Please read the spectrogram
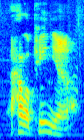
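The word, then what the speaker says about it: jalapeño: wall yeah yes but I'm not making the H sound with the J I'm not saying kind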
